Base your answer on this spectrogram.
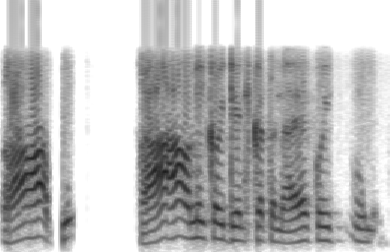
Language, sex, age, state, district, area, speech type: Sindhi, male, 30-45, Madhya Pradesh, Katni, rural, conversation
